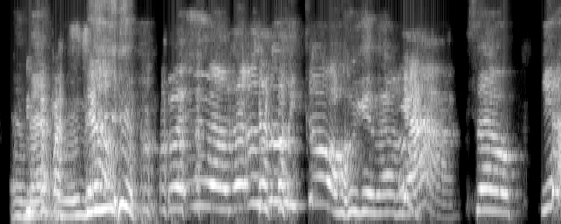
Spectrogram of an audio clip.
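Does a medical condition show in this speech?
Yes: cerebral palsy, mild; mildly affected speech.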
